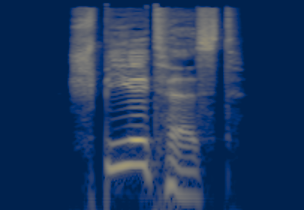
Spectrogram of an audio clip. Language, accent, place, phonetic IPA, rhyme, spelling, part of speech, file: German, Germany, Berlin, [ˈʃpiːltəst], -iːltəst, spieltest, verb, De-spieltest.ogg
- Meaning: inflection of spielen: 1. second-person singular preterite 2. second-person singular subjunctive II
